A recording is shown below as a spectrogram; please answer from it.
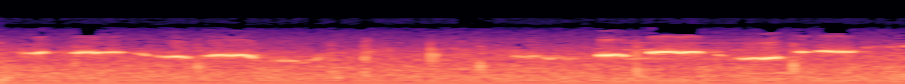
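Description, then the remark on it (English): A man whistles a short, wavering, off-key tune in two bursts of high notes separated by a brief pause, over a low steady background hum. “Off key, buddy.”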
